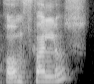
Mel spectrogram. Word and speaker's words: Ómfalos: Se pronuncia Ómfalos, como de ombligo.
